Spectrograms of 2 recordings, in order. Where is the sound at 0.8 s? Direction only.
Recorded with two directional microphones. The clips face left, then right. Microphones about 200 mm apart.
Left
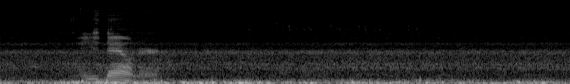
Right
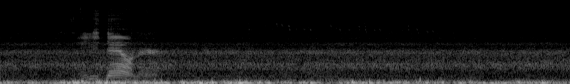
20° left (ahead or behind).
